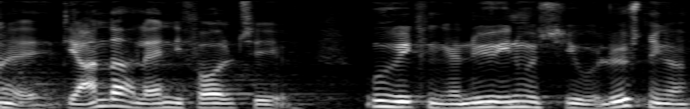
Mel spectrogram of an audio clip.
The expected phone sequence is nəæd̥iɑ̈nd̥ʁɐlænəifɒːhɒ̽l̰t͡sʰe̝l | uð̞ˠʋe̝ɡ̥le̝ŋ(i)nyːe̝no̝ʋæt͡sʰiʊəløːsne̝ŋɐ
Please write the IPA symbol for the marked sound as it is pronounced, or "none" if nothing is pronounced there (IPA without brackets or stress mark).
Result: æ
